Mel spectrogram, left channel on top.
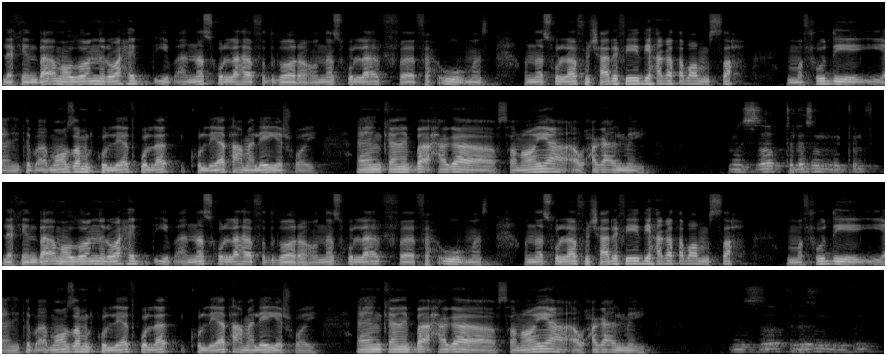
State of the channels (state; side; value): normal; both; correlation 0.97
